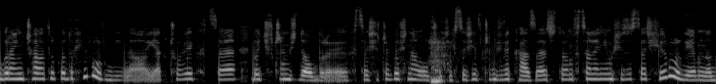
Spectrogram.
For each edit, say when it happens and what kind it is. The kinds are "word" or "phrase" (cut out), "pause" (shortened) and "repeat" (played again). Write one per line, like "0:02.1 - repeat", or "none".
0:02.5 - pause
